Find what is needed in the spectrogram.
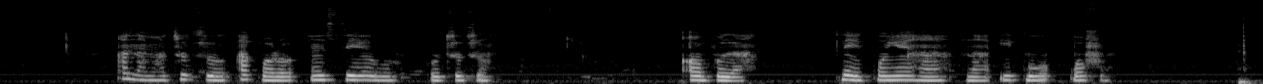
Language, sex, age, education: Igbo, female, 15-29, tertiary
